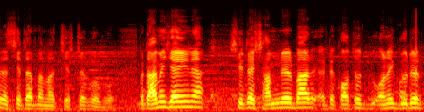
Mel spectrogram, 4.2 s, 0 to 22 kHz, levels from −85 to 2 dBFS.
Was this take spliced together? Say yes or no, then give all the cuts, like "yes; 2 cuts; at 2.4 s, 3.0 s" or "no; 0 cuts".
yes; 1 cut; at 1.3 s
